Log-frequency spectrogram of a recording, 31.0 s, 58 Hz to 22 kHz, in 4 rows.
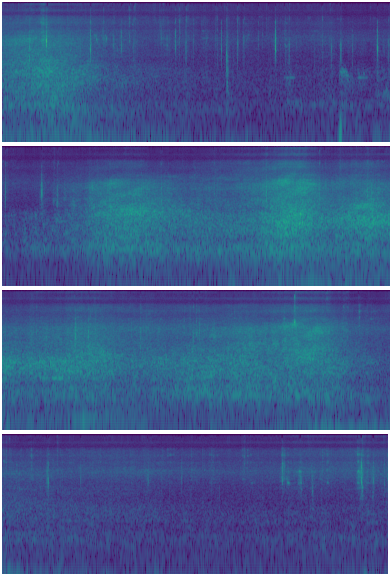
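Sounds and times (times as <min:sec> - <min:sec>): cars passing: 0:00.0 - 0:05.0, 0:06.8 - 0:26.0.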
